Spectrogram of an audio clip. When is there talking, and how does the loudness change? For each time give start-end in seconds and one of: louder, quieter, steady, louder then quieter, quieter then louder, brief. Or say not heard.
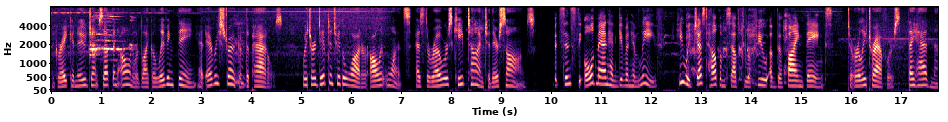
0.0-17.7 steady.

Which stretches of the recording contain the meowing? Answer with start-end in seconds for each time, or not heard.
0.8-1.8, 12.1-14.3.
